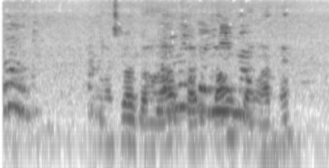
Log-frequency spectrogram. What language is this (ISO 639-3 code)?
lrk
